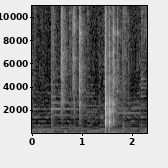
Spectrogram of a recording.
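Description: Plastic LEGO bricks clicking and rattling as they are handled and pressed together, with a sharper click about three-quarters of the way in. Background music with sustained notes plays underneath.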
